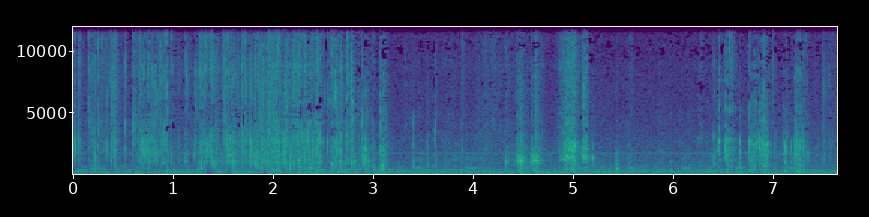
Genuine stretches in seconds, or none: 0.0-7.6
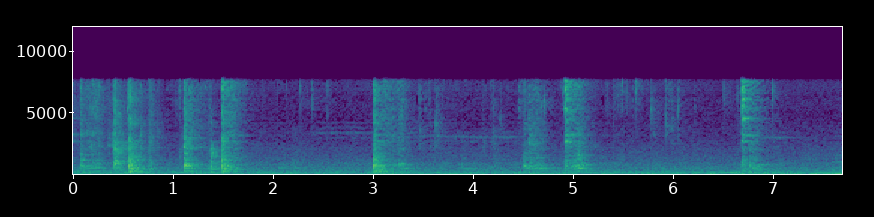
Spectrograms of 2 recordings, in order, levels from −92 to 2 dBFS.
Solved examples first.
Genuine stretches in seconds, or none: 6.4-7.2

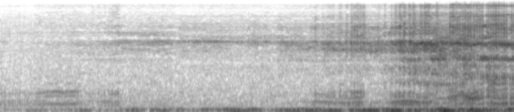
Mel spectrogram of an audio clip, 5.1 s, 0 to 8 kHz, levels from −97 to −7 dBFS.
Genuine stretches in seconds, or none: 0.0-1.8; 3.8-5.1

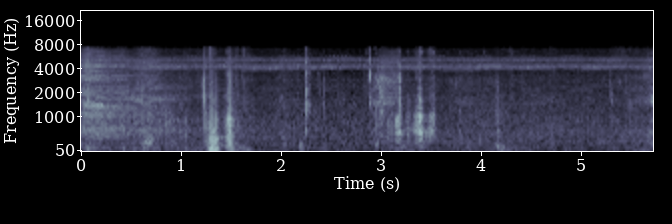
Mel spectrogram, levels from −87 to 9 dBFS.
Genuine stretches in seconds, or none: 2.1-3.0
